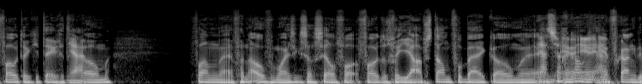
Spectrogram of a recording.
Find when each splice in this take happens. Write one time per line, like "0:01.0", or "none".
none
